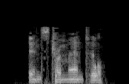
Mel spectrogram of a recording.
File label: "instrumental", English; adjectives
